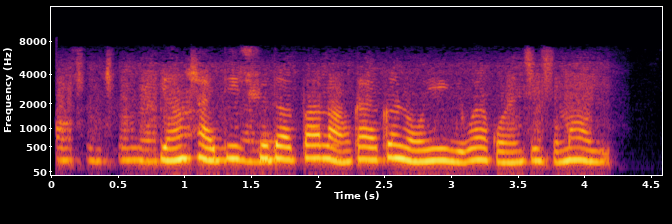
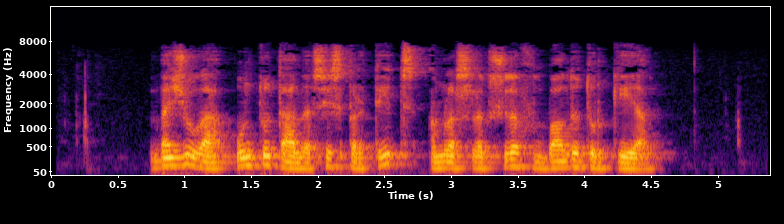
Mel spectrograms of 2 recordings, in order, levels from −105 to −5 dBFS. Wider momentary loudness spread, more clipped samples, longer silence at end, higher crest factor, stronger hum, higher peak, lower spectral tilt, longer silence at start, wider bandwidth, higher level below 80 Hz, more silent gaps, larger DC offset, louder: first, 13 LU vs 5 LU; neither; second, 0.4 s vs 0.85 s; second, 14 dB vs 20 dB; neither; about the same, -4 dBFS vs -4 dBFS; first, -7.5 dB/octave vs -5.5 dB/octave; second, 0.05 s vs 0.75 s; second, 7 kHz vs 8 kHz; second, -64 dBFS vs -46 dBFS; neither; neither; first, -19 LUFS vs -23 LUFS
